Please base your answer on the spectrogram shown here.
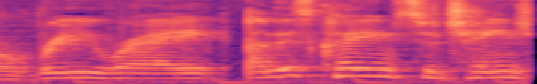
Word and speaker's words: RiRe: that called a RiRi I believe it's pronounced re ray and this claims to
